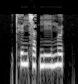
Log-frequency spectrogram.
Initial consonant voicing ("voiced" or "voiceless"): voiceless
